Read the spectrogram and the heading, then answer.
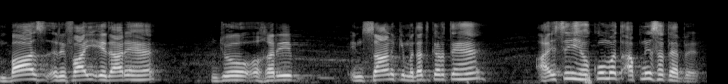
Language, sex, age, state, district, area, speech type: Urdu, male, 45-60, Bihar, Darbhanga, rural, spontaneous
